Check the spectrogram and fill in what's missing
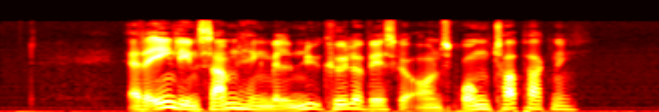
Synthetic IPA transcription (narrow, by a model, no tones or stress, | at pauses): æɐɾ̥ɑ̈e̝̰ːnlie̝nsɑ̈mn̩ɦeŋ̰mel̰m̩ny̰ːkʰøːlɐʋesɡ̥əʔɒ̽e̝nsb̥ʁɔ̽ŋət͡sʰɒ̽b̥pʰɑ̈ɡ̥ne̝ŋ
